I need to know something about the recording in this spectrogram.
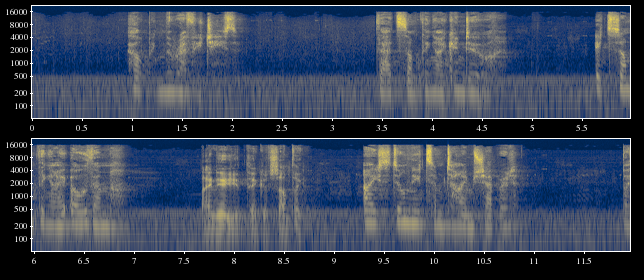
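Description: A young woman speaks softly and hesitantly, close by.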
